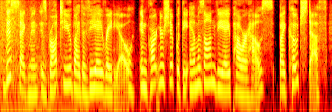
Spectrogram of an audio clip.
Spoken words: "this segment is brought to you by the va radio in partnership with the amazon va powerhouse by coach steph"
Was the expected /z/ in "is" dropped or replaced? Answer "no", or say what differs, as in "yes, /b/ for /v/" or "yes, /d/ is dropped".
no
